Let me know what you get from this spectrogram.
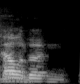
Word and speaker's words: Halliburton: Tyrese, Halliburton. Halliburton.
